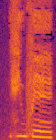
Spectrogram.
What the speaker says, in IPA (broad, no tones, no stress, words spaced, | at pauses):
fʲɯwfɛ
